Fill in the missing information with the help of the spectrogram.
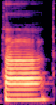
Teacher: huruf ta, ayah bunda, dia tipis ya, dan juga dia alhams, ada udara ya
